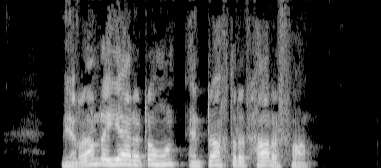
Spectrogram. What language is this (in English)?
Western Frisian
